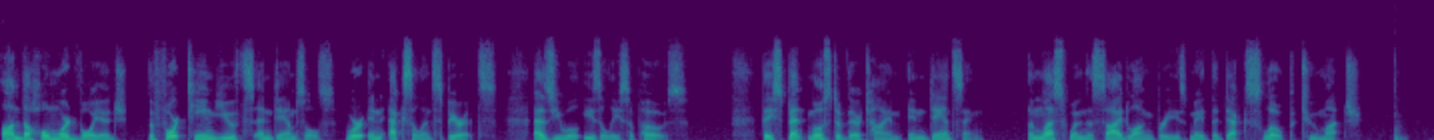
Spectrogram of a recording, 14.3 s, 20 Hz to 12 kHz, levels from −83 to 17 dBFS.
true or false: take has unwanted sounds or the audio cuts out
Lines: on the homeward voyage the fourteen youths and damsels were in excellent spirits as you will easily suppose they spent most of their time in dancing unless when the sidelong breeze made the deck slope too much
true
